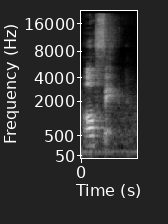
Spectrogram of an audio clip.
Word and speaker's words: affect: अफेक्ट, अफेक्ट, अ का sound बिल्कुल एज इट इज आएगा। अफेक्ट, अफेक्ट होता है चेंज और मेक अ डिफरेंस टू।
